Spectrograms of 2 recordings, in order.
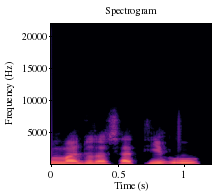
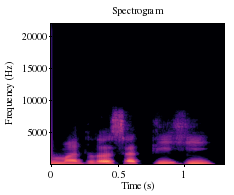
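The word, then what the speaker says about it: مدرستِهِ: yang lebih tepat dan bukannya madrasatihu betul adalah madrasatihi Oke begitu Fi madrasatihi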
